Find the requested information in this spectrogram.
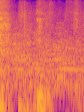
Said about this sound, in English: Okay, all right, all right. Uh, ladies and gentlemen, please, please, please stop booing. Please just let. Can we all just calm down a bit?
